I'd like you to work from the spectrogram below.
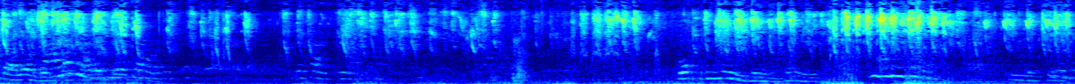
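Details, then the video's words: Sparrows calling at a school, a busy stream of short high chirps and tweets repeated rapidly, with voices and lower murmuring sounds in the background. "sparrow birds voice in my school"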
